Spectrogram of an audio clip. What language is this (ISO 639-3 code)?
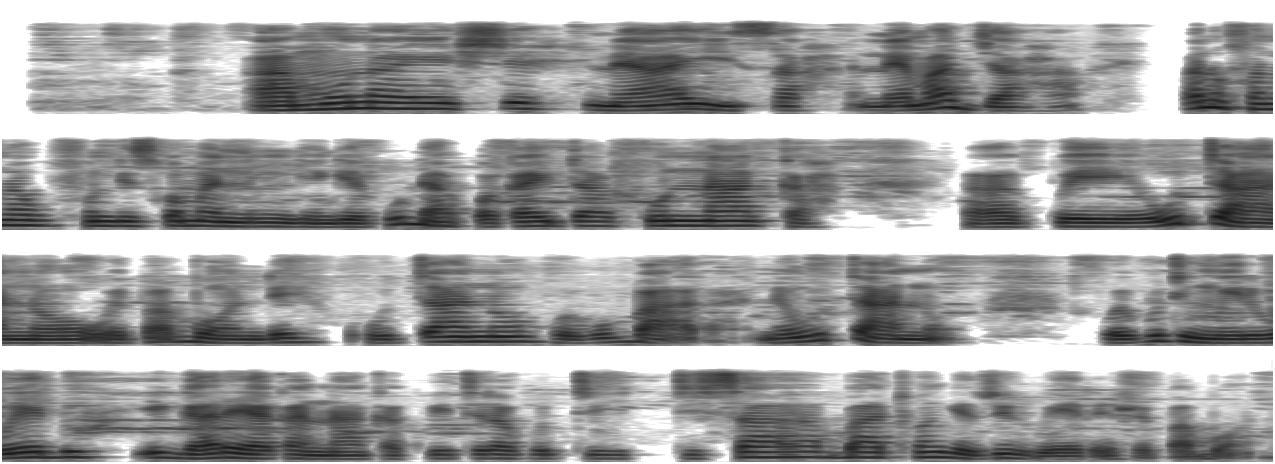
ndc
